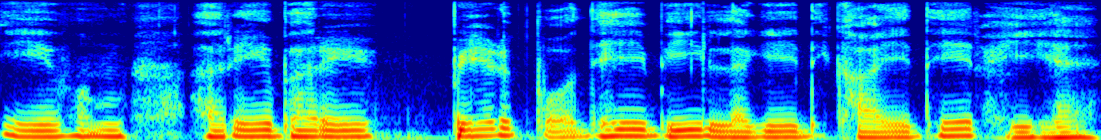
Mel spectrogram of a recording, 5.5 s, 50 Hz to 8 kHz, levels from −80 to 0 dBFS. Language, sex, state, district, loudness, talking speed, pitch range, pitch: Hindi, male, Jharkhand, Ranchi, -16 LUFS, 130 wpm, 115-140 Hz, 130 Hz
